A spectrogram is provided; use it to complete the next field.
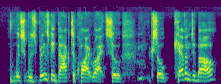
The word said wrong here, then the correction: Dubrow: is that how you pronounce it? Is it Dubow? – Dubrow. – So Dubrow.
